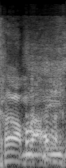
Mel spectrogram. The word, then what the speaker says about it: Hamas: Hamas.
